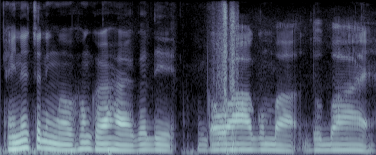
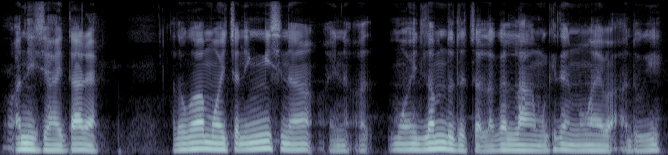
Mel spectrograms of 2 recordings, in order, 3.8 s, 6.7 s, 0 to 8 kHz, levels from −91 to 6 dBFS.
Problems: none marked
